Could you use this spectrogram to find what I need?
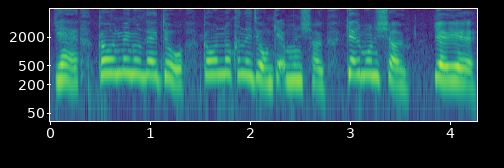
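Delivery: loud, eager mock of a careless host; mocking Alan. Mocking a YouTuber he dislikes, loud and eager. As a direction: bark it like a greedy showman. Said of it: "Alan Vinnicom says".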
